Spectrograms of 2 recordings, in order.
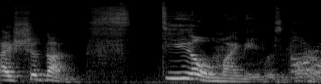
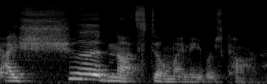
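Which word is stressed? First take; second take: steal; should. First: The stress is on "steal". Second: The stress is on "should".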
